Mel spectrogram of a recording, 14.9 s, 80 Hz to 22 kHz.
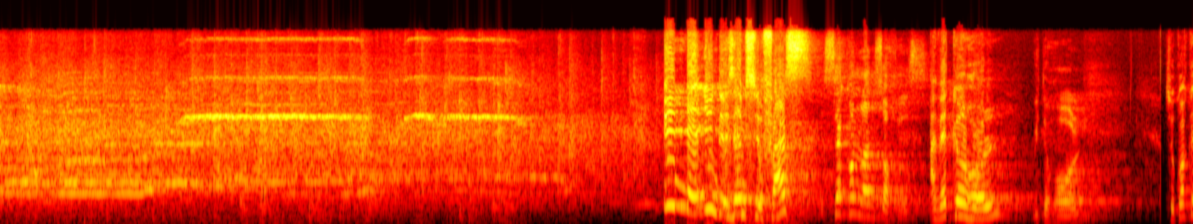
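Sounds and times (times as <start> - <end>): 
church congregation clapping during a thanksgiving service: 0.0 - 9.1
speech: 8.8 - 13.7, 14.6 - 14.9.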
